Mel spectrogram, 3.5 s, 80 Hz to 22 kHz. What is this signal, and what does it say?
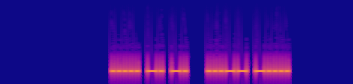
Morse code, heard as a keyed tone, about 40 wpm, 700 Hz. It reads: 5NN 36
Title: CQ WW DX Contest Exchange Encore - 40wpm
